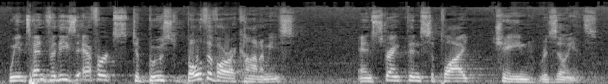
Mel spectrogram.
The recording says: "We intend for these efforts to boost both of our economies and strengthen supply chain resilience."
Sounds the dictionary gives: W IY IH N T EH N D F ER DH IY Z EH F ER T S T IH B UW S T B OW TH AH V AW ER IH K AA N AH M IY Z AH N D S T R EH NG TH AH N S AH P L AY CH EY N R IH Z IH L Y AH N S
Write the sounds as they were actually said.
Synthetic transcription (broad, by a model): W IY IH N T EH N D F ER DH IY Z EH F ER T S T IH B UW S T B OW TH AH V AW ER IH K AA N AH M IY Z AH N S T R EH NG TH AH N S AH P L AY CH EY N R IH Z IH L Y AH N S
